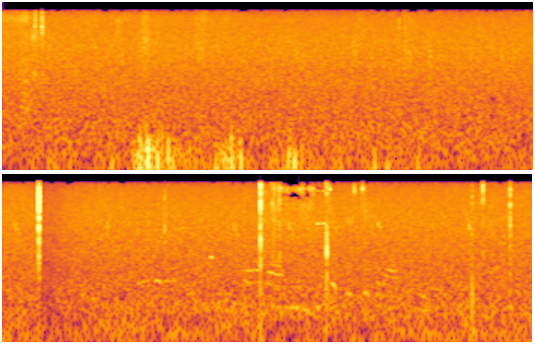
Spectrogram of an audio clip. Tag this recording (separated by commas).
Animal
